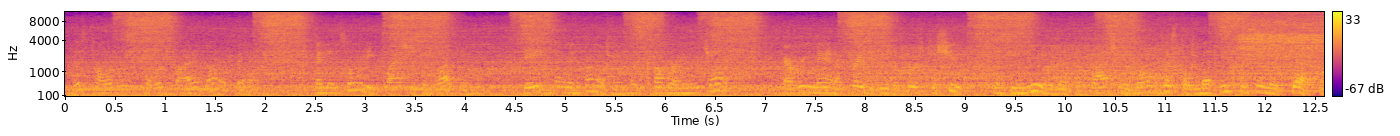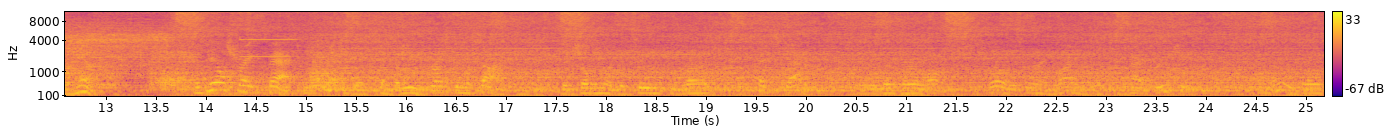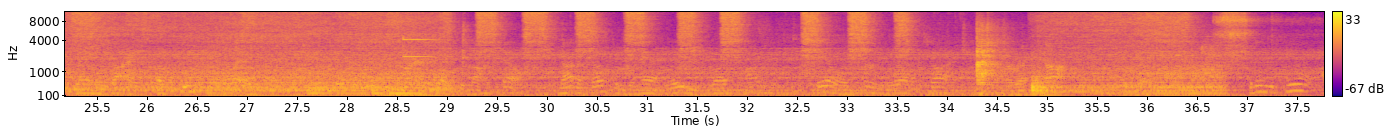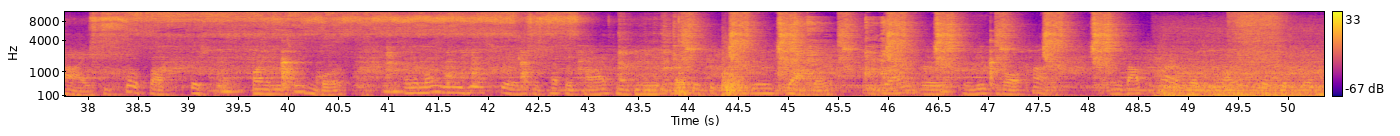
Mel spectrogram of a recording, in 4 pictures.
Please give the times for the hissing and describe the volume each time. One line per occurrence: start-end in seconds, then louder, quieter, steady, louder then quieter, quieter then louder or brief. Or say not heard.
0.0-50.3 steady.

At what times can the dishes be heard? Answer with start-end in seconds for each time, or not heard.
39.2-47.1.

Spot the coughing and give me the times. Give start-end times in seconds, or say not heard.
not heard.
